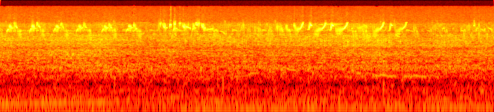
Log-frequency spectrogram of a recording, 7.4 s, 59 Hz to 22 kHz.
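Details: An Oriental skylark gives a run of thin, high chirps, several per second, over a steady low rumble of passing traffic, recorded in February 2020 at Ghatal, Paschim Medinipur, West Bengal, India.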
